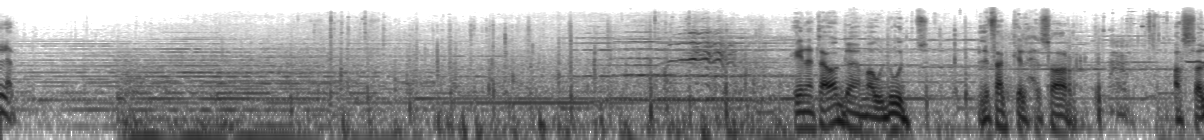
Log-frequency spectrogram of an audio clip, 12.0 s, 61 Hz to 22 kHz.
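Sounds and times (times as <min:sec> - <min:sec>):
sustained tone music score: 0:00.0 - 0:12.0
horse hooves clip-clopping: 0:01.2 - 0:12.0
horse whinnying: 0:06.1 - 0:08.0, 0:10.3 - 0:11.8.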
